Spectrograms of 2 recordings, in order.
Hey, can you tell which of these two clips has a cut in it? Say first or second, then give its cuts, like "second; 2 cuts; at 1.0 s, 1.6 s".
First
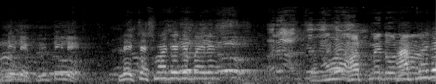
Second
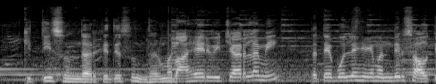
second; 1 cut; at 1.7 s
